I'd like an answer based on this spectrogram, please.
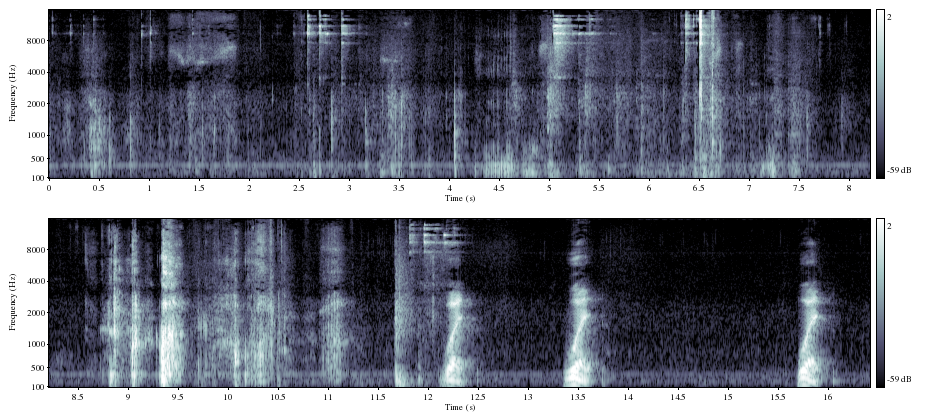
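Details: Roxy, a female bulldog, indoors while teased playfully and showing off her teeth: short growling bursts with rising and falling whining tones, louder groups around the middle and spaced single grumbles toward the end, in a quiet small room.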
